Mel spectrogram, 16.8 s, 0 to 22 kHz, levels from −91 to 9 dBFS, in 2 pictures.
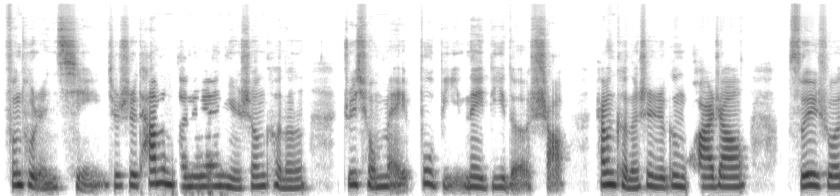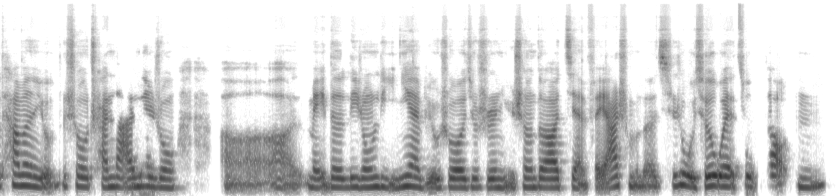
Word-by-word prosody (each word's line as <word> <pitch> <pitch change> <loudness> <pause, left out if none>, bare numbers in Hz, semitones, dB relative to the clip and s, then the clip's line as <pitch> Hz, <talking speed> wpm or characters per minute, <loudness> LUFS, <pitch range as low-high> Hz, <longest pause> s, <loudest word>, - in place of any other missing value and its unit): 风 235 0 +4
土 230 - +1
人 - - -3
情。 225 +6 -5
就 220 -2 -4
是 220 0 0
他 260 +4 +3
们 265 -1 +5
的 205 -4 -1
那 200 0 +1
边 210 +1 +1
女 185 -4 0
生 205 +4 -1
可 225 0 -2
能 175 +3 -3 0.4
追 245 - 0
求 235 -5 0
美 205 +4 0
不 265 -1 0
比 210 -2 -8
内 200 -2 +1
地 190 +1 -4
的 - - -5
少， - - -5 0.3
她 235 - +3
们 245 - +8
可 230 -3 +1
能 175 0 0
甚 215 +1 0
至 190 -1 +1
更 205 +1 0
夸 195 -1 +1
张。 195 +1 +2 0.4
所 210 - +1
以 225 - +6
说 210 -1 0
她 220 +2 0
们 215 -3 +2
有 195 +3 0
的 225 -2 -8
时 210 - -6
候 195 -1 +1
传 185 0 -2
达 195 - +1 0.3
那 200 - +1
种， 180 -2 -2 0.4
呃 - - -7
呃， - - -7
美 180 -3 -1
的 185 -2 0
那 190 +1 -1
种 185 +2 +2
理 190 -1 -2
念， 195 0 +2
比 - - -5
如 - - +1
说 180 0 +2
就 180 +1 -3
是 180 -1 -1
女 185 +5 -2
生 185 -1 -2
都 185 - +1
要 180 0 +5
减 175 0 -3
肥 - - -2
啊 190 - +3
什 205 +1 -3
么 215 - -2
的， - - -3
其 - - -6
实 230 +2 +3
我 200 -3 +5
觉 195 - -2
得 210 - +8
我 210 -1 +6
也 200 - +3
做 200 -1 -2
不 - - -13
到， 215 - -1
嗯。 195 +4 -3
200 Hz, 285 characters per minute, -23 LUFS, 185-215 Hz, 0.4 s, 们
